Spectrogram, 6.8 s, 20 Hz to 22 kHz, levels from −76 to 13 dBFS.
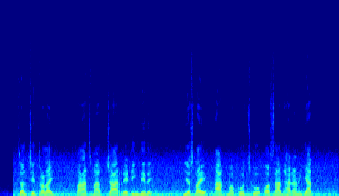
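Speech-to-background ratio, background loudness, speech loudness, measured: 10.5 dB, -41.5 LUFS, -31.0 LUFS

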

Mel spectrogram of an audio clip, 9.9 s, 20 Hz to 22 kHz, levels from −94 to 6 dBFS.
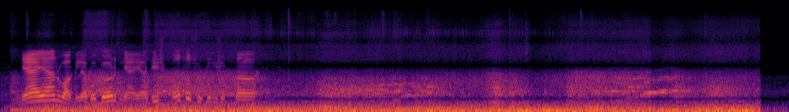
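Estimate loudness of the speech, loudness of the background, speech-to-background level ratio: -37.0 LUFS, -37.5 LUFS, 0.5 dB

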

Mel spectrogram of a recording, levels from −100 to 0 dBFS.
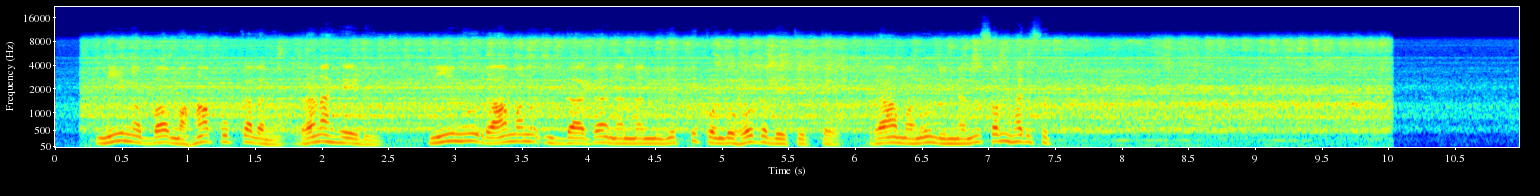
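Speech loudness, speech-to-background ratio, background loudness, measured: -24.0 LUFS, 3.0 dB, -27.0 LUFS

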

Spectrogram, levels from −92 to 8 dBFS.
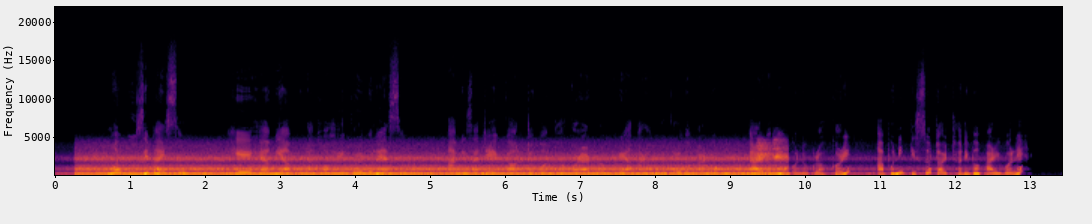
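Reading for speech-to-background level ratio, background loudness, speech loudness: -2.0 dB, -23.0 LUFS, -25.0 LUFS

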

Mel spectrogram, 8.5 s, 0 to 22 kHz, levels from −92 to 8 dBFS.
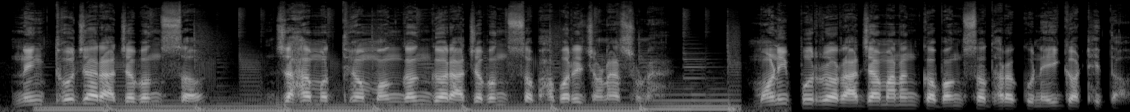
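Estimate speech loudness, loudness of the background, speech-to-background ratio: -26.5 LUFS, -42.0 LUFS, 15.5 dB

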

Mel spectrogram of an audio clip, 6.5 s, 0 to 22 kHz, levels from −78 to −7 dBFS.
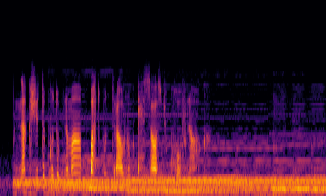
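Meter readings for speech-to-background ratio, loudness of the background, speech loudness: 0.5 dB, -26.5 LUFS, -26.0 LUFS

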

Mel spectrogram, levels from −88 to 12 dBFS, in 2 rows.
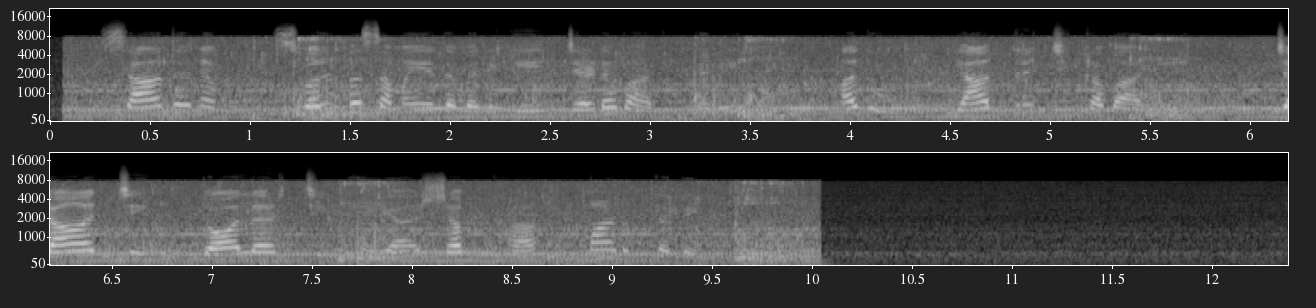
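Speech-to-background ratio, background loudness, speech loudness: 4.5 dB, -25.5 LUFS, -21.0 LUFS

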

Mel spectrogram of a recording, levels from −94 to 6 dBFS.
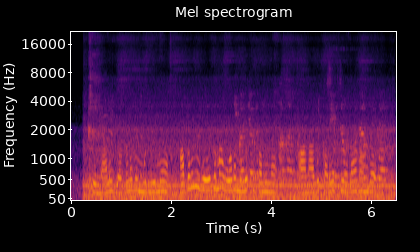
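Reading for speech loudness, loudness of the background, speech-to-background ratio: -25.5 LUFS, -28.5 LUFS, 3.0 dB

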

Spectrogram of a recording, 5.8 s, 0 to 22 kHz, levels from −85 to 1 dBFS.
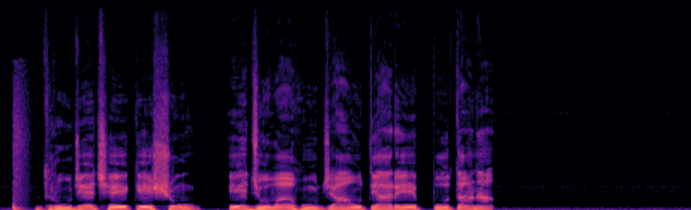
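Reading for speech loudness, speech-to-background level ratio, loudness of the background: -28.0 LUFS, 14.0 dB, -42.0 LUFS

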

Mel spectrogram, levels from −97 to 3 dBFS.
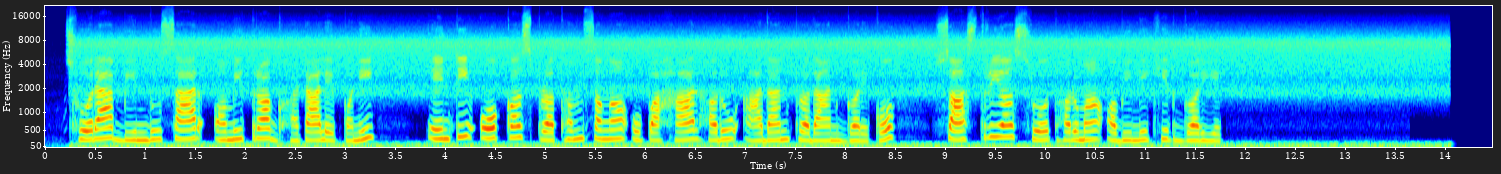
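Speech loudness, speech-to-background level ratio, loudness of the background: -26.0 LUFS, 11.5 dB, -37.5 LUFS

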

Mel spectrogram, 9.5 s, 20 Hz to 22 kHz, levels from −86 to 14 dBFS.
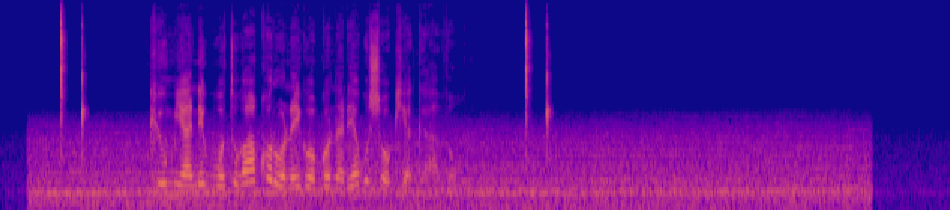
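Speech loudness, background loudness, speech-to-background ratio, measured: -29.0 LUFS, -40.0 LUFS, 11.0 dB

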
